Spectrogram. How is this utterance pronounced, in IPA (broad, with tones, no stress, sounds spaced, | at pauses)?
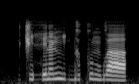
t͡ʃ i˨ h e˧ ɾ ɛ̃˦ ŋ i˨ ɡ͡b ɨ˨˦ kʷ ə˧ ŋ ɡʷ aː˨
